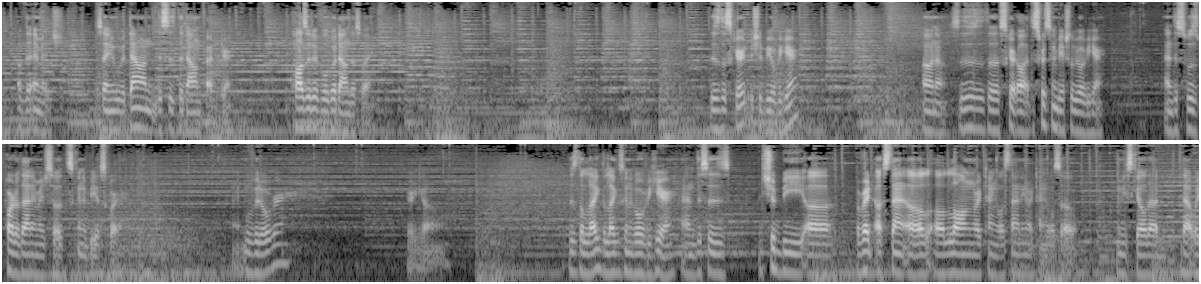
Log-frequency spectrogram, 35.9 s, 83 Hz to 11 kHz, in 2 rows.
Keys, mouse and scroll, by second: 2.7 KP_2, 3.8 click, 18.0-19.6 typing, 18.9 click, 20.1 click, 22.8 KP_5, 23.3-26.8 drag.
